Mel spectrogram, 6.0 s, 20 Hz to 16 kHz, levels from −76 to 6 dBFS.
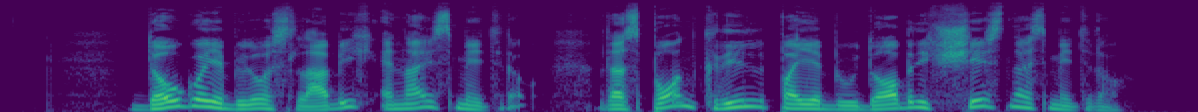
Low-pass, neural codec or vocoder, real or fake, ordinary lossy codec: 14.4 kHz; none; real; none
